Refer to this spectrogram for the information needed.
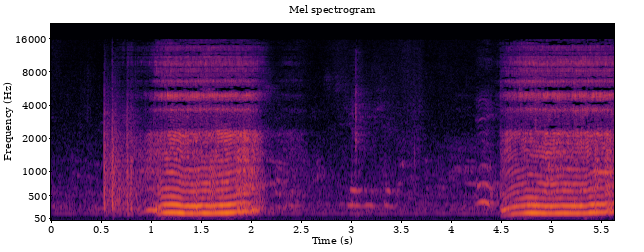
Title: *MUST WATCH* dad snoring! Really funny!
